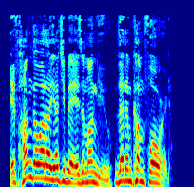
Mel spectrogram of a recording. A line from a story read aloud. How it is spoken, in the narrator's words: Musashi took them unawares by shouting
